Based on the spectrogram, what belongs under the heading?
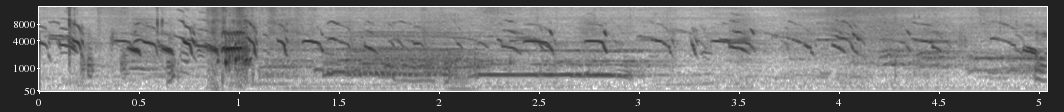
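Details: Captive-bred red junglefowl in Mukomuko, Bengkulu, Indonesia, giving a dense run of short, high, downward-sweeping chirps, several birds calling at once, with a steadier lower note midway.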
